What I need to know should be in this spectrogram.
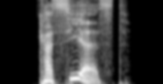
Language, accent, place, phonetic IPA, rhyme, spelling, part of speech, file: German, Germany, Berlin, [kaˈsiːɐ̯st], -iːɐ̯st, kassierst, verb, De-kassierst.ogg
- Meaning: second-person singular present of kassieren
